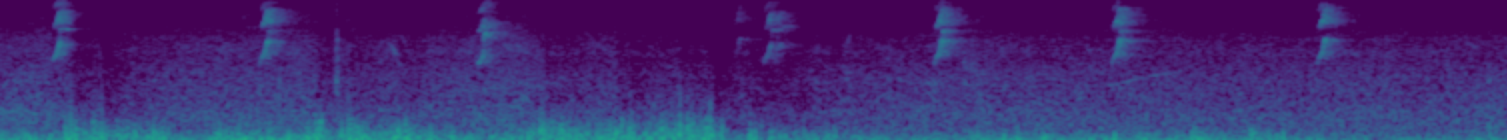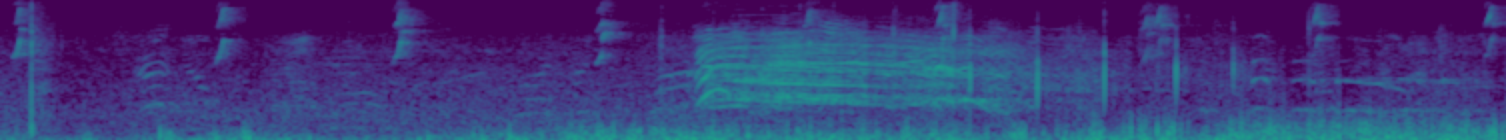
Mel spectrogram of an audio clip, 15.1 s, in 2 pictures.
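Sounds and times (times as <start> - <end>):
wind rumble on microphone: 0.0 - 15.0
bird high chirp: 1.3 - 1.5, 3.7 - 4.9, 5.5 - 5.8, 6.6 - 6.8, 8.5 - 8.8, 9.5 - 9.7, 10.5 - 10.8, 13.2 - 13.5.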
